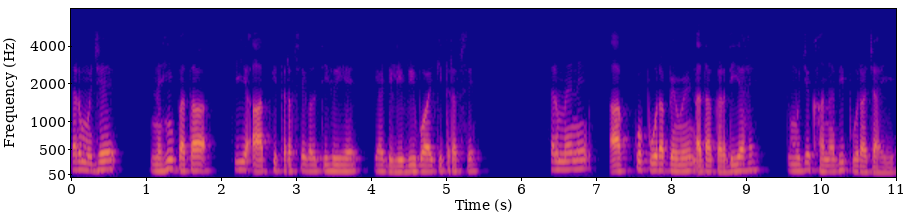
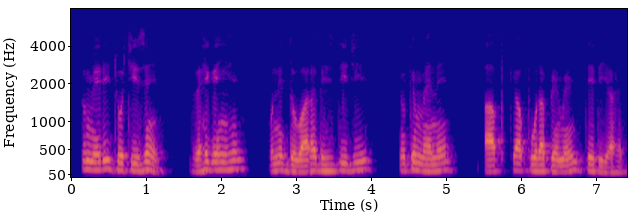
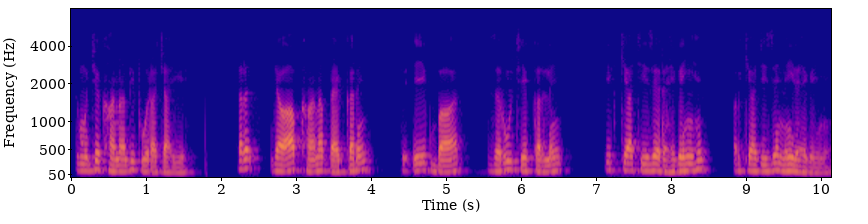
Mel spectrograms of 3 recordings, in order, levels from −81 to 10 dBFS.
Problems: none marked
